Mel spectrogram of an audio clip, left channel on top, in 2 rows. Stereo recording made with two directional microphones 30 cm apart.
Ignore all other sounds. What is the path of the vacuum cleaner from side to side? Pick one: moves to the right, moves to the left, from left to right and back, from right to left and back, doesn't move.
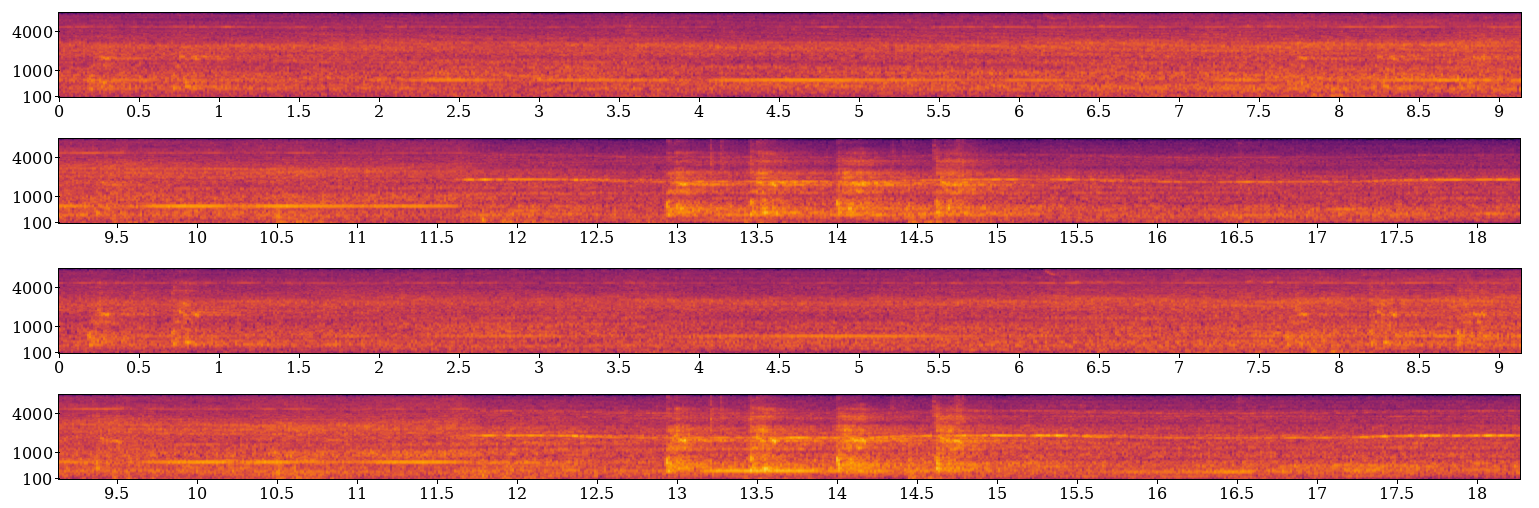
moves to the right.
